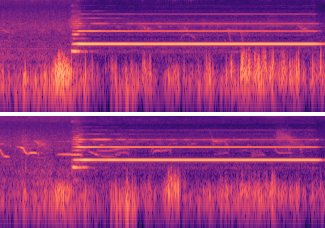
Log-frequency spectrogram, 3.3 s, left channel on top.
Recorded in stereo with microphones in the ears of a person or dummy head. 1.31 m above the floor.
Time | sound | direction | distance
0.7 | a flute | 10° left (ahead or behind) | 1.4 m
